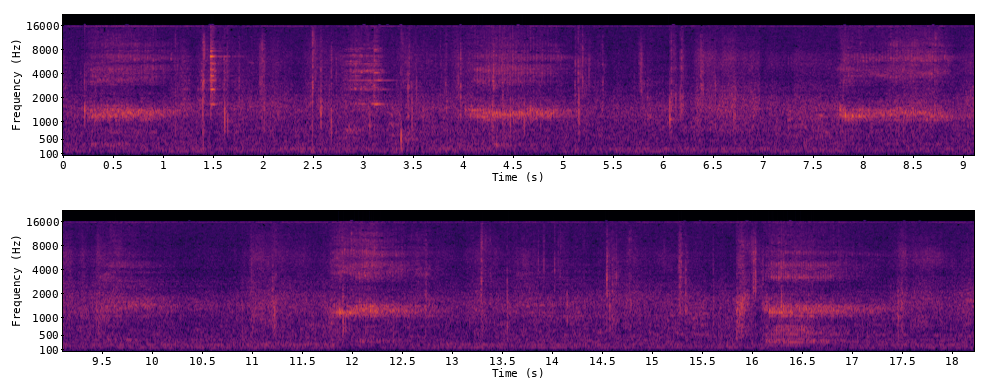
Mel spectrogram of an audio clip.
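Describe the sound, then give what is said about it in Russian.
A nanny asleep on a chair beside a bed snores in slow, rhythmic rasping breaths that recur every few seconds over a steady low background hum. “Рядом с кроватью на стуле храпит уснувшая няня мальчика.”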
